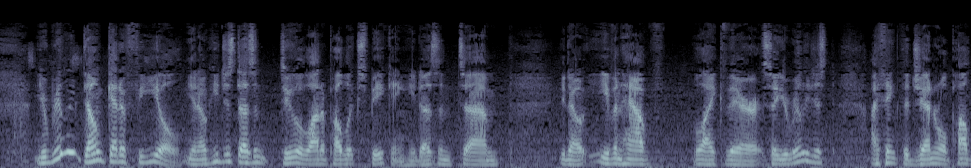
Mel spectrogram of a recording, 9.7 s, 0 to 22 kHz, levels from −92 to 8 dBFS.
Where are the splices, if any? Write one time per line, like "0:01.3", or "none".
0:05.9
0:07.6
